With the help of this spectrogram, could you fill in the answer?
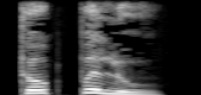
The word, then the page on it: ತೊಪ್ಪಲು: toppalu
